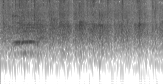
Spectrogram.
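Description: An audience applauds steadily, a dense wash of many hands clapping that holds for the whole stretch, with a brief high whistle-like tone near the start.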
